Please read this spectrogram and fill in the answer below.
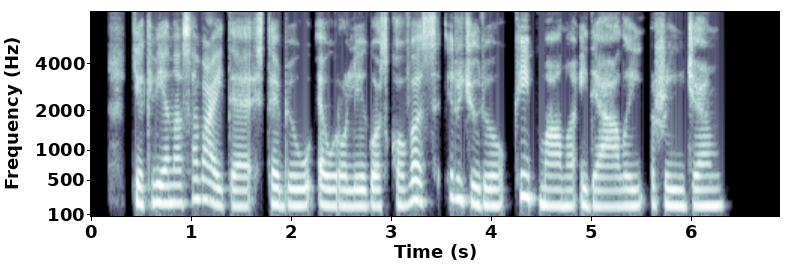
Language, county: Lithuanian, Vilnius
